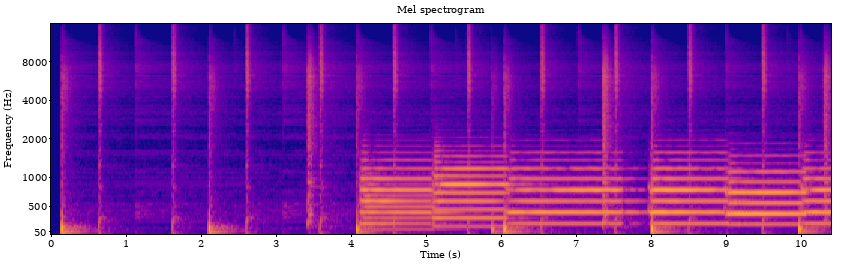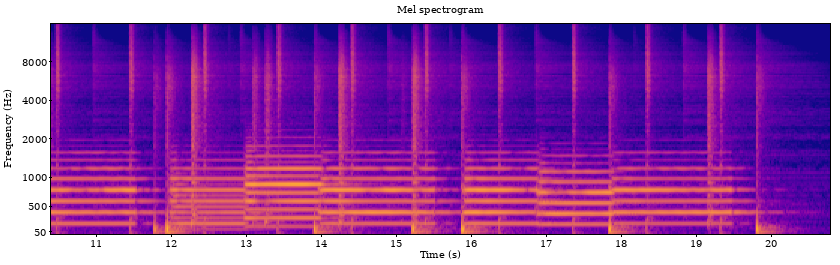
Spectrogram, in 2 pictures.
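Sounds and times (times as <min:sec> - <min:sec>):
brass playing B flat practice notes: 0:04.1 - 0:20.2.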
